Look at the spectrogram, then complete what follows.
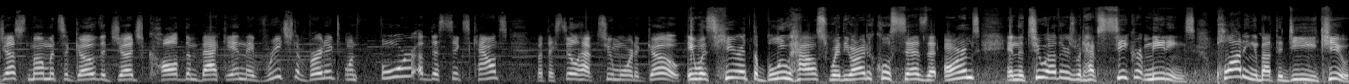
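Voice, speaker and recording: A man's extremely high voice at a fairly quick pace, with ordinary pitch variation and noticeable background noise. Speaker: TV news reporter and anchor. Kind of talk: TV news report.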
